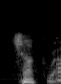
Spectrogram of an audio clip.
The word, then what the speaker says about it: Chakra: Now, I must ask you again, the series, and I've tried to make sure that I said, make sure I'm pronouncing this in the correct manner. Chakra. Uh-huh. Is that correct? Yes, Lord. The Chakra series.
